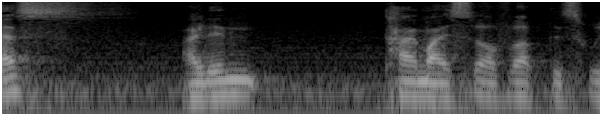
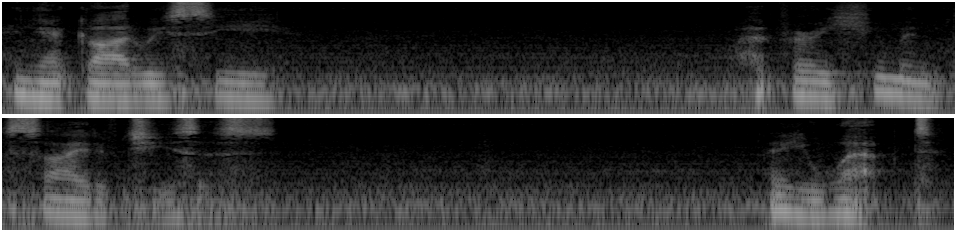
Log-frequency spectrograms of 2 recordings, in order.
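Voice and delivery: closing prayer. Acted. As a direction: pray humbly before the church. Pastor closes in prayer.

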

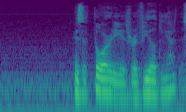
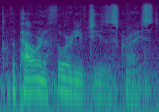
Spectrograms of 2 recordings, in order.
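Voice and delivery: closing prayer. Acted. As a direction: pray humbly before the church. Pastor closes in prayer.

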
